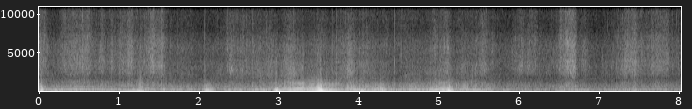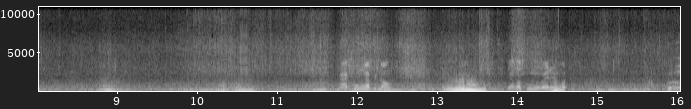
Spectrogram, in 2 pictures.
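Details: Giant honey bees at a small wild nest, a loud low humming drone with wavering pitch, swelling and fading as individual bees fly close, with brief louder bursts and clicking contacts.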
